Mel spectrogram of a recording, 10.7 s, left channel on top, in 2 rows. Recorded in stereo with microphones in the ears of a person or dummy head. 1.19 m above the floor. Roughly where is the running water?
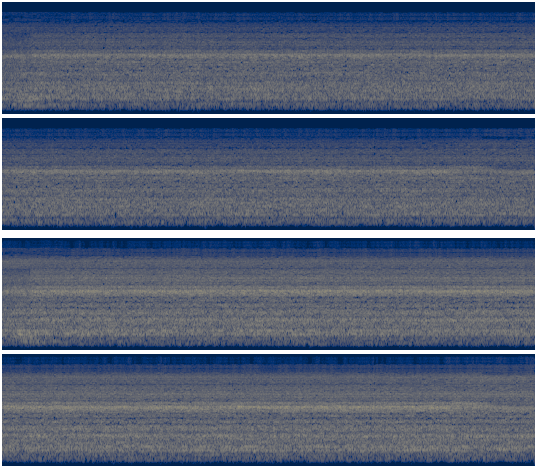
Right.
